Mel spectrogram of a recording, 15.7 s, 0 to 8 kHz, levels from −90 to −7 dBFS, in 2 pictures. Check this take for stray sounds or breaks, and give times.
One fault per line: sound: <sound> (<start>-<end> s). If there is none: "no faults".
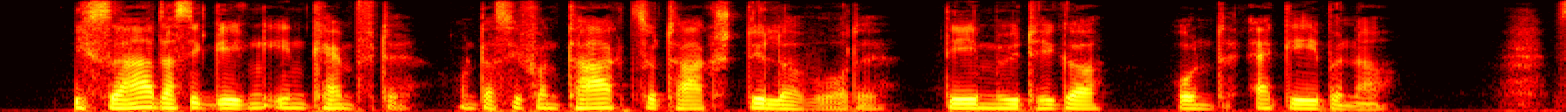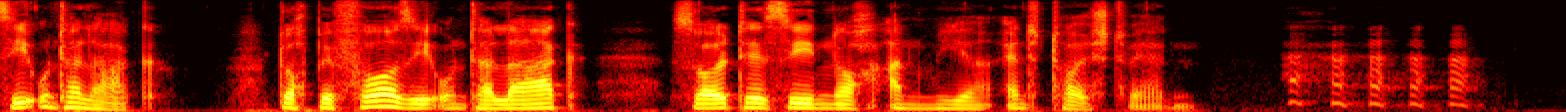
sound: laugh (14.2-15.3 s)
